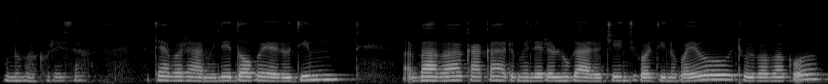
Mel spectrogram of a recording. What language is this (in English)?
Nepali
